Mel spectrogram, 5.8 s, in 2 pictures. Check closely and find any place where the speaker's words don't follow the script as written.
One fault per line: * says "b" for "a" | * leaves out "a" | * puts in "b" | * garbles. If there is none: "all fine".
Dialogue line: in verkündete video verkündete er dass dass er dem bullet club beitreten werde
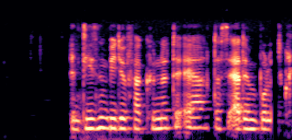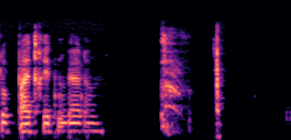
* says "diesem" for "verkündete"
* leaves out "dass"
